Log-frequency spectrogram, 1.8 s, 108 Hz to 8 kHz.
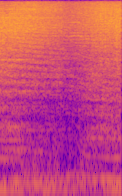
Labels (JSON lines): {"label": "anthrophony, boat engine", "recorder": "SoundTrap 500"}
